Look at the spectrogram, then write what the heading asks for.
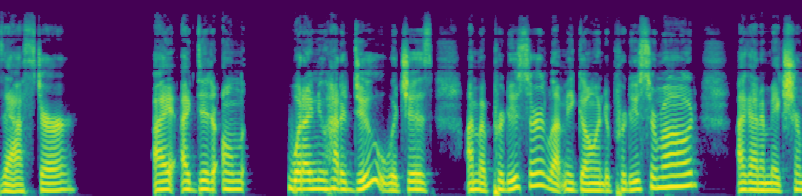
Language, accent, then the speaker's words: English; Waukegan, Illinois, United States; I grew up in Waukegan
